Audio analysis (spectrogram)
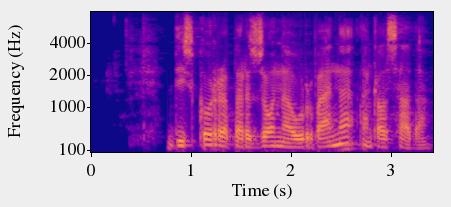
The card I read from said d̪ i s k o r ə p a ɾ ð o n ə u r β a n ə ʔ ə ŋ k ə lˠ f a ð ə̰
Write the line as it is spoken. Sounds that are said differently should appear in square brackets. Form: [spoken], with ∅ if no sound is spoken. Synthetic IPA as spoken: d̪ i s k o r ə p [ə] ɾ [z] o n ə u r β a n ə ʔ ə ŋ k ə lˠ [s] a ð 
